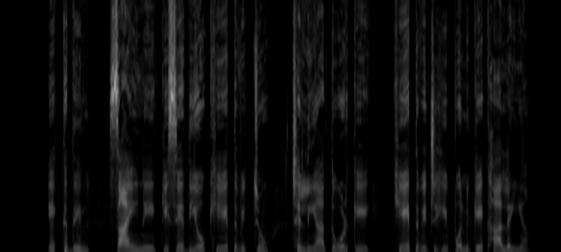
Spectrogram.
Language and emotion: Punjabi, neutral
